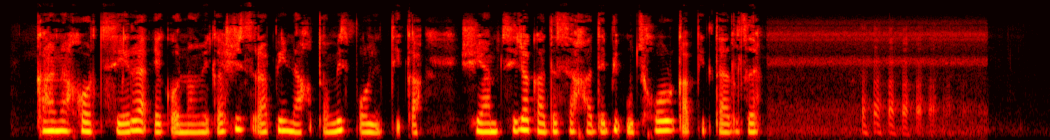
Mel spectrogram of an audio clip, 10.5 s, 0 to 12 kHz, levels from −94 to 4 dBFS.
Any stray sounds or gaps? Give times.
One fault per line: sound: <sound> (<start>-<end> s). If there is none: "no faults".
sound: laugh (8.5-9.7 s)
